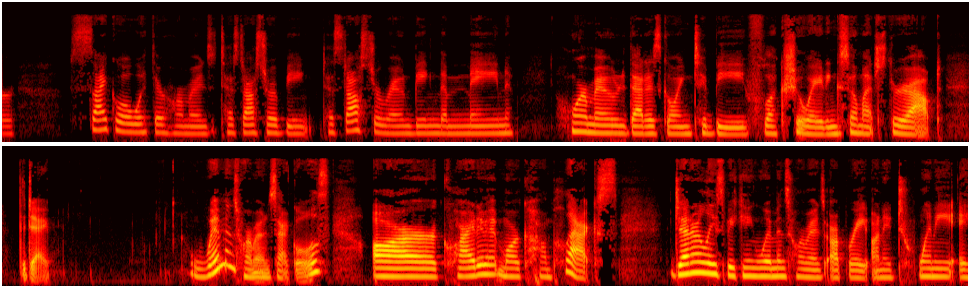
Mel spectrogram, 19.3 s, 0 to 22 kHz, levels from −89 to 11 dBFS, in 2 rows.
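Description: From 0.88 s to 8.77 s, automatic gain rising lifts the level by about 16 dB as the gain control, finding the input too quiet, turns itself up. Voice and background noise swell together, and the waveform envelope widens steadily while the spectrogram's noise floor brightens alongside the speech.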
